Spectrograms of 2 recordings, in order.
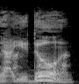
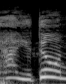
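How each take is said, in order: First: The voice is deep and raspy. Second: The voice is soft and light. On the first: The speaker calls it wrong. "they talk like with their raspy voice" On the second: The speaker calls it right. "What happened to that soft voice?"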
